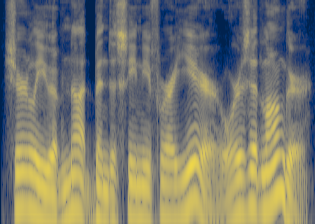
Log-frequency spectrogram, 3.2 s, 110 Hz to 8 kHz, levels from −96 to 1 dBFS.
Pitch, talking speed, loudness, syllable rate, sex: 120 Hz, 285 wpm, -15 LUFS, 5.9 syllables/s, male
